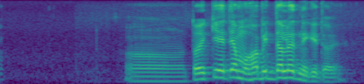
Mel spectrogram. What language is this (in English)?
Assamese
